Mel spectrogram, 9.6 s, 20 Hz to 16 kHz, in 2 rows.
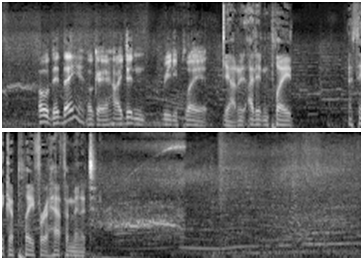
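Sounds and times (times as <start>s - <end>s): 
speech: 0.5s - 4.0s, 4.6s - 6.2s
race car tires squealing: 6.1s - 9.5s
loud race car engine roar: 6.8s - 9.5s.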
